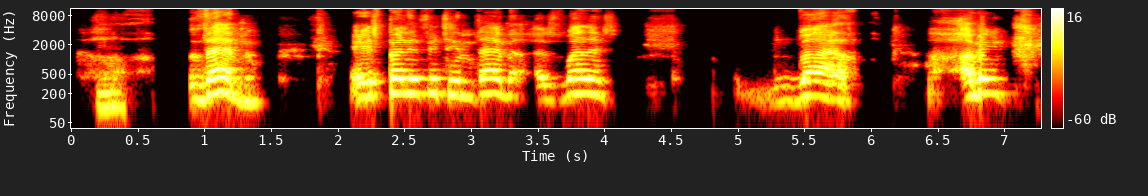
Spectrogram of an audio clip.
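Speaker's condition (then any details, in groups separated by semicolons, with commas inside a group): Cerebral palsy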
